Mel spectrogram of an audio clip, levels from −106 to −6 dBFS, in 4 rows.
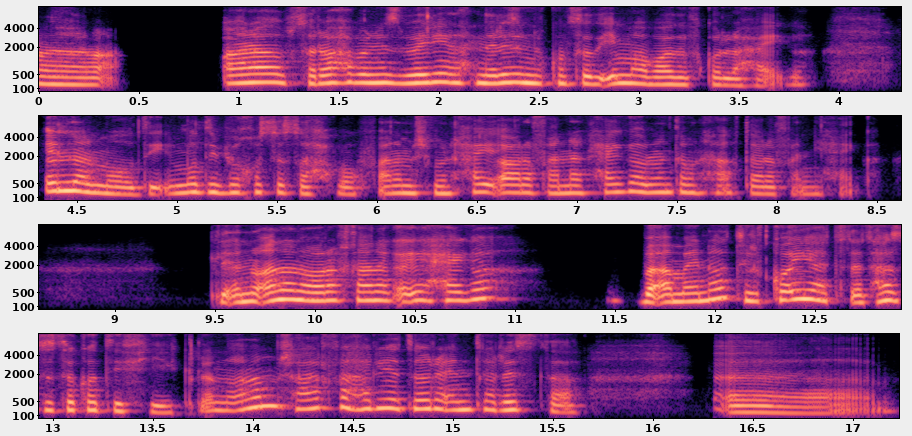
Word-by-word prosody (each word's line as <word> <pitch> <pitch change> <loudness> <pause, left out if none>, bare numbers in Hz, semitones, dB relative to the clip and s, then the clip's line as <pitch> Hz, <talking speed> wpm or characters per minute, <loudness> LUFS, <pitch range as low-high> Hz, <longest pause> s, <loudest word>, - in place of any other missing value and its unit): آآ 210 -2 -1 0.5
أنا 265 +2 +5
بصراحة 255 0 0
بالنسبة 255 -1 +4
لي 265 0 +4
إحنا 250 -1 +1
لازم 260 +1 +5
نكون 240 0 -2
صادقين 230 +1 +1
مع 240 -2 +2
بعض 215 -1 +1
في 205 - -11
كُل 200 -3 -3
حاجة، 205 +2 -11 0.5
إلّا 280 +1 +6
الماضي 200 -5 -2
الماضي 240 +2 0
بيخُص 235 +1 -4
صاحبه، 205 -3 -8
فأنا 210 +3 -6
مش 220 0 -4
من 210 0 -2
حقّي 245 0 -3
أعرف 235 -1 -2
عنَّك 220 +1 -3
حاجة 245 +3 -4
ولا 240 -1 -1
أنت 245 0 -3
من 230 -2 -4
حقَّك 230 0 -10
تعرَف 205 -2 -8
عنّي 200 - -13
حاجة. - - -21 1.0
لأنه 235 +2 +3
أنا 290 +1 +6
لو - - +4
عرَفت 270 +1 +1
عنَّك 265 -2 +2
أي 245 +4 +1
حاجة، 270 +6 0 0.7
بأمانة 240 +7 +4
تلقائي 280 +1 +3
هتتهز 250 +1 -1
ثقتي 245 -1 -1
فيك 190 -4 -8
لأنه 240 0 -5
أنا 320 - +3
مش 365 -6 -3
عارفة 305 +3 -1
هل 285 +1 -1
يا 300 -1 +3
ترى 285 -2 0
أنت 260 +1 -1
لسّه 255 0 -3 0.7
آمم 185 +4 -5
245 Hz, 190 wpm, -25 LUFS, 220-265 Hz, 1.0 s, إلّا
